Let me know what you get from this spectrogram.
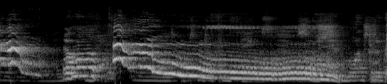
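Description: A Cocker Spaniel sings in drawn-out, wavering howls that slide slowly downward in pitch.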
